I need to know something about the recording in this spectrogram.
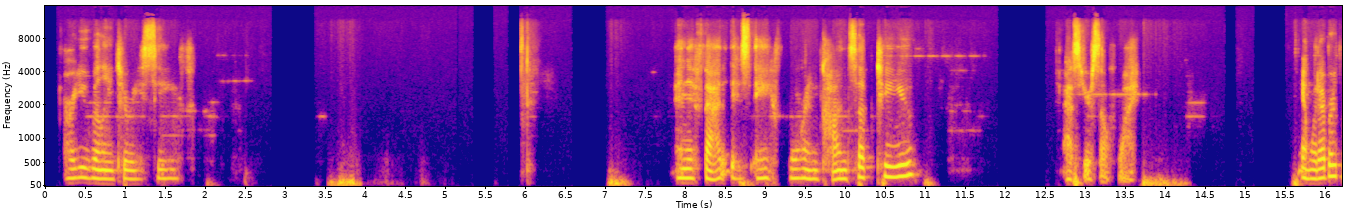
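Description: A woman speaks calmly and slowly, close to a microphone.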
